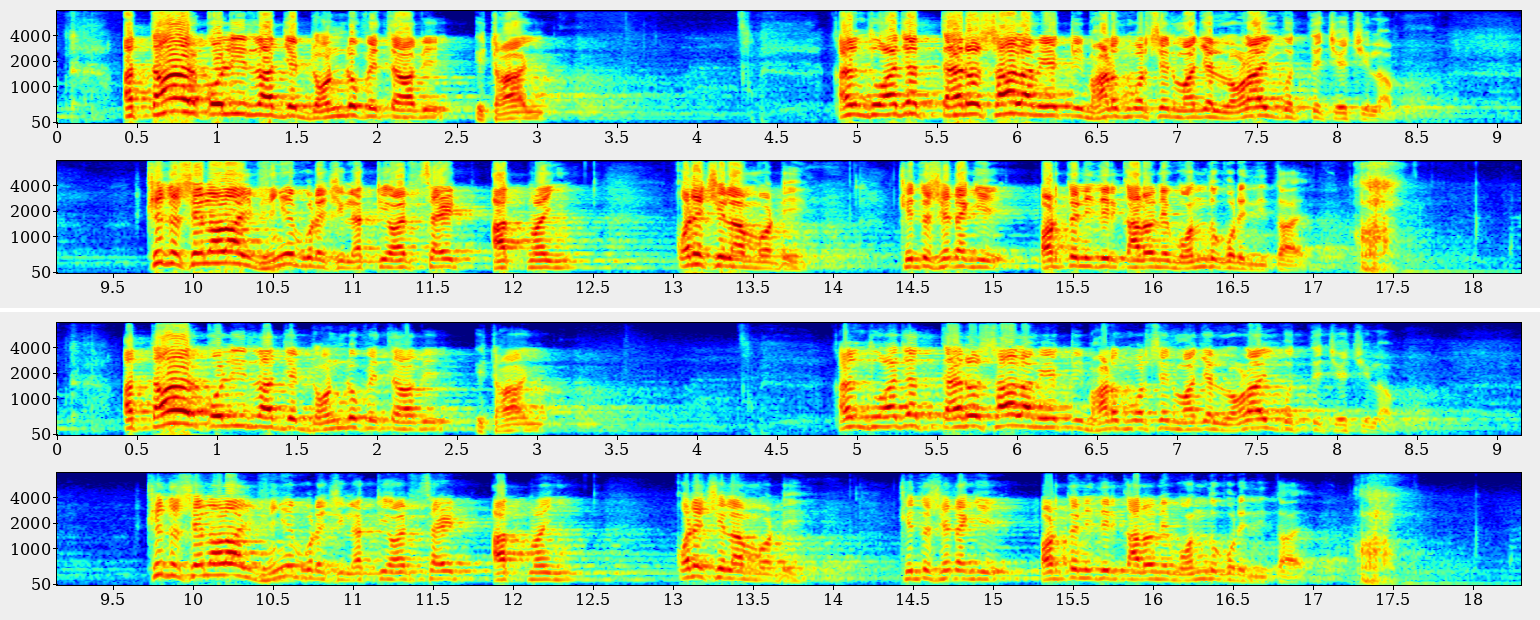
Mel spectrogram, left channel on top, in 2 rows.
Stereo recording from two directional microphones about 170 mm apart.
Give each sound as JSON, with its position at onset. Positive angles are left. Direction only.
{"t": 0.0, "sound": "a man's voice", "side_deg": 15}
{"t": 4.9, "sound": "a man's voice", "side_deg": 15}
{"t": 9.6, "sound": "a man's voice", "side_deg": 15}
